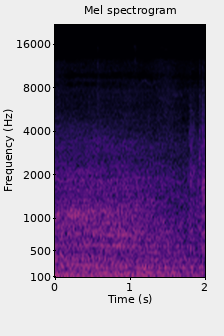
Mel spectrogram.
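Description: Steady low rumble of road traffic coming in through an open window, easing slightly towards the end.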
